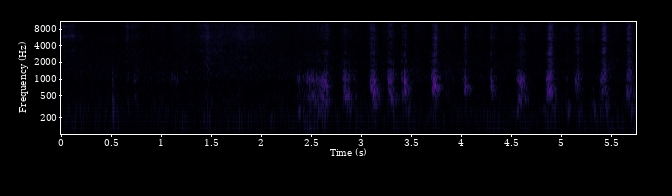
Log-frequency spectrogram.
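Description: A wooden stylus scratches details of a dog figure into a flat, black wax-coated scratch-art paper page. After a quiet stretch of faint rubbing, about twelve short, dry scratching strokes follow in an uneven rhythm, each a brief midrange rasp with a light, bright edge.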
